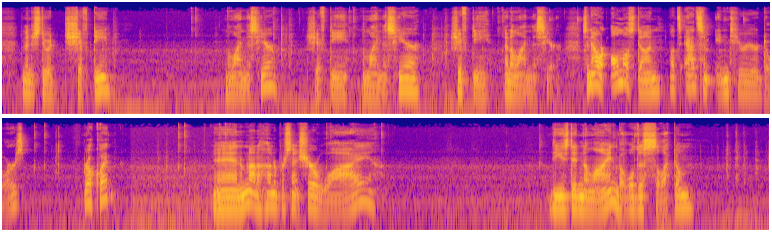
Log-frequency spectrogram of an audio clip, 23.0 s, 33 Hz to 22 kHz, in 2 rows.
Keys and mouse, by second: 0.9 click, 2.9 shift+d, 5.7 shift+d, 8.0 shift+d, 9.6-10.1 middle drag, 12.3 middle click, 13.4 click, 13.6 Delete, 13.8 Delete, 13.8 click, 14.0 click, 14.9-15.5 drag, 18.5 click, 22.5 shift+click.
